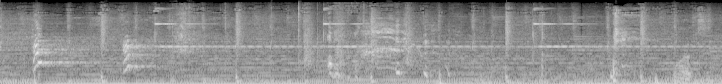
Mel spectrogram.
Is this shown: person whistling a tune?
no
